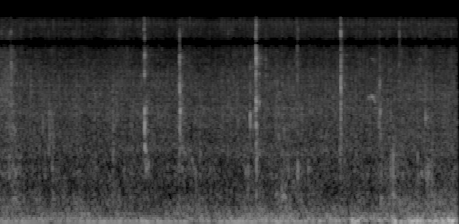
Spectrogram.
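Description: Close-up mukbang eating sounds: a man chewing a mouthful of stir-fried tuna and octopus, with a few sharp, wet mouth clicks spread through the chewing.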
